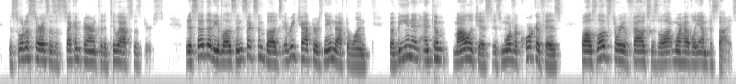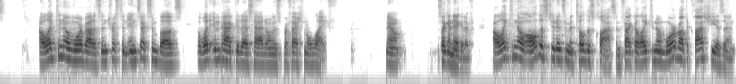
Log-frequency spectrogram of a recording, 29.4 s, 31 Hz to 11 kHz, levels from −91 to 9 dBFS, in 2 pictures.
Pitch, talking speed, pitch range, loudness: 155 Hz, 210 wpm, 140-175 Hz, -25 LUFS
